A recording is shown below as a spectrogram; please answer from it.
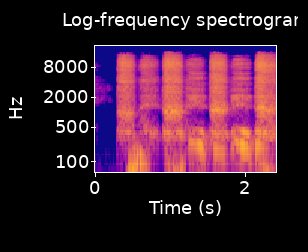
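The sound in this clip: Sharp gasping breaths from a person under a cold shower: a rapid, uneven series of loud, ragged inhales and exhales with short gaps between them, with no talk.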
